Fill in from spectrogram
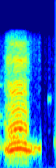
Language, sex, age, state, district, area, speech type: Maithili, male, 30-45, Bihar, Samastipur, rural, conversation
